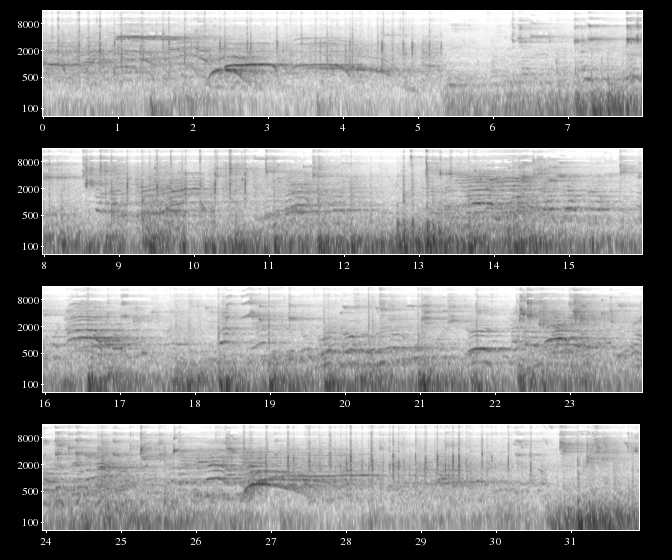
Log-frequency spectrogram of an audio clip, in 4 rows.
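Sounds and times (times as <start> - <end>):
ball bouncing on hardwood court: 6.8 - 14.6, 16.4 - 21.3, 30.5 - 31.9.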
